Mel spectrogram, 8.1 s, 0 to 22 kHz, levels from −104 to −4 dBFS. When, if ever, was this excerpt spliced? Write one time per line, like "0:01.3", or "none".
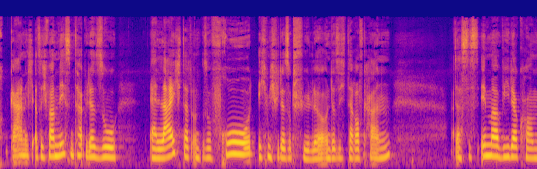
0:01.3
0:03.0
0:03.8
0:04.4
0:05.4
0:06.8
